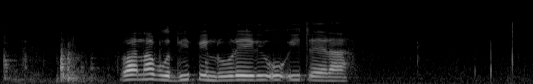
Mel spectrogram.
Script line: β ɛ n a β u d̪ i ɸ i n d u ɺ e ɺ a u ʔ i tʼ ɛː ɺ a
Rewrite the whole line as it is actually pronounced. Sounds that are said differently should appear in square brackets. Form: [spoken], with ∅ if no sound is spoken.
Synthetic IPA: β [a] n a β u d̪ i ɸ i n d u ɺ e ɺ [i] u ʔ i tʼ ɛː ɺ a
